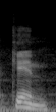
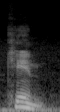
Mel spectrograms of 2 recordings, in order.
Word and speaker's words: ken: Una I muy corta, no se estasíe en esa I, sino dígala muy corta y hacia una E, ken. La E es naturalmente E, ken, así como se pronuncia en español.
